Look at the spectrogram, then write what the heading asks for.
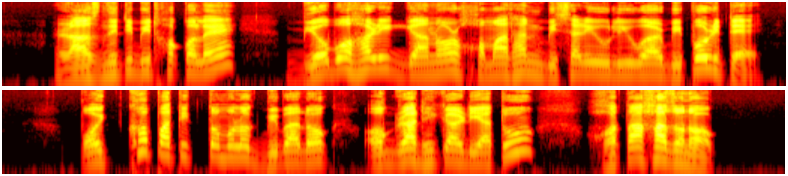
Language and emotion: Assamese, angry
